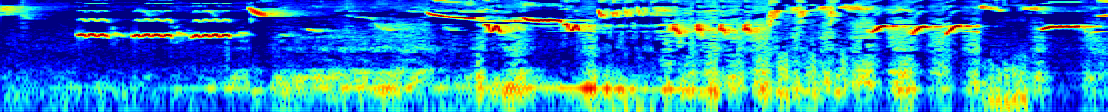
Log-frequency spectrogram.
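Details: Tledekan gunung, a mountain songbird, singing a lure song meant to prompt silent birds to answer: a high rolling, rapid medley of thin whistles, trills and sharp chirps in bursts, starting with repeated level whistles, over a low steady hum.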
